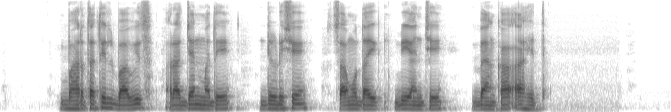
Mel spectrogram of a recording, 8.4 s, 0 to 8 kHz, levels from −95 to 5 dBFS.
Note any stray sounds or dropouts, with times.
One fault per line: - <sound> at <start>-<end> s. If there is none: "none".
none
